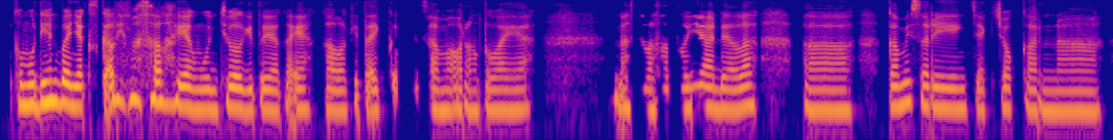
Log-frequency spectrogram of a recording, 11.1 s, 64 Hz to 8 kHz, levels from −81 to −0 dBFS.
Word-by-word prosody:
kemudian 220 +2 +6
banyak 210 -3 +6
sekali 255 -3 +3
masalah 240 -3 +4
yang 200 -3 +5
muncul 185 +2 +2
gitu 180 +1 -2
ya, 175 -1 +1
Kak, - - -1
ya, 185 0 +1 0.2
kalau 180 -1 -1
kita - - -3
ikut 180 0 -8 0.2
sama 180 - -2
orang 180 -2 -3
tua 180 -1 -3
ya. 185 +1 -3 0.9
Nah, 205 -6 -2
salah 185 -1 -6
satunya 195 +2 -2
adalah, 190 +3 0 0.5
eee, 180 -1 -2 0.4
kami 205 +3 +1
sering 195 -3 0
cekcok 185 +2 -6
karena 175 -1 -4
185 Hz, 140 wpm, -23 LUFS, 180-205 Hz, 0.9 s, kemudian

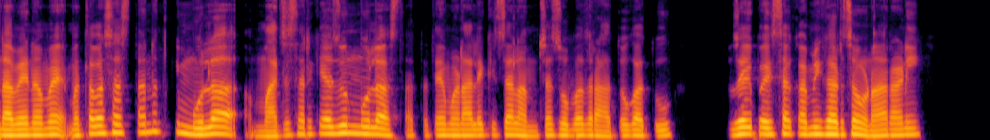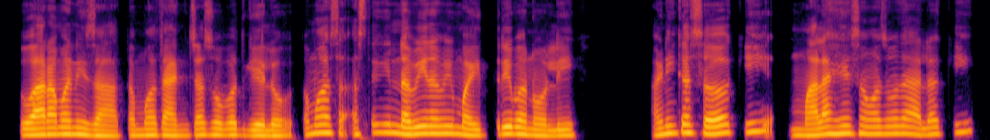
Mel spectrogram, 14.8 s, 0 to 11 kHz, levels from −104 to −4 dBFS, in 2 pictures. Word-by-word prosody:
नवे-नवे 135 +2 +3
मतलब 135 +7 0
असं 180 +2 0
असतं 190 +1 -3
ना 215 - -2
की 195 - -4
मुलं 160 -1 +3 0.2
माझ्यासारखी 140 +8 -3
अजून 180 +2 +3
मुलं 155 -4 +3
असतात. 125 -1 -7
तर - - -11
ते 135 - 0
म्हणाले, 130 0 +1
की 135 - -11
"चल 140 +1 -1
आमच्यासोबत 130 +2 -2
राहतो 120 0 -3
का 130 - +2
तू? 125 +1 -5
तुझाही 145 +3 -2
पैसा 155 +1 0
कमी 155 0 +2
खर्च 155 0 +3
होणार 130 -3 +2
आणि 140 +2 0 0.7
तू 140 - 0
आरामाने 155 0 +3
जा." 125 -3 +1
तर 130 - -3
मग 135 +1 0
त्यांच्यासोबत 140 +2 -1
गेलो. 125 -1 +1
तर - - -5
मग 185 +2 +2
असं 190 - -4
असतं, 155 +5 -6
की 195 - -2
नवी-नवी 175 0 +3
मैत्री 145 +1 0
बनवली. 130 -5 +1 0.6
आणि 155 +5 0
कसं 180 -2 +3
की 215 +3 -3 0.3
मला 135 +4 +3
हे 170 +2 +1
समजमध्ये 170 0 -1
आलं, 155 +1 -1
की 195 +6 -9
150 Hz, 200 wpm, -23 LUFS, 130-165 Hz, 0.7 s, नवे-नवे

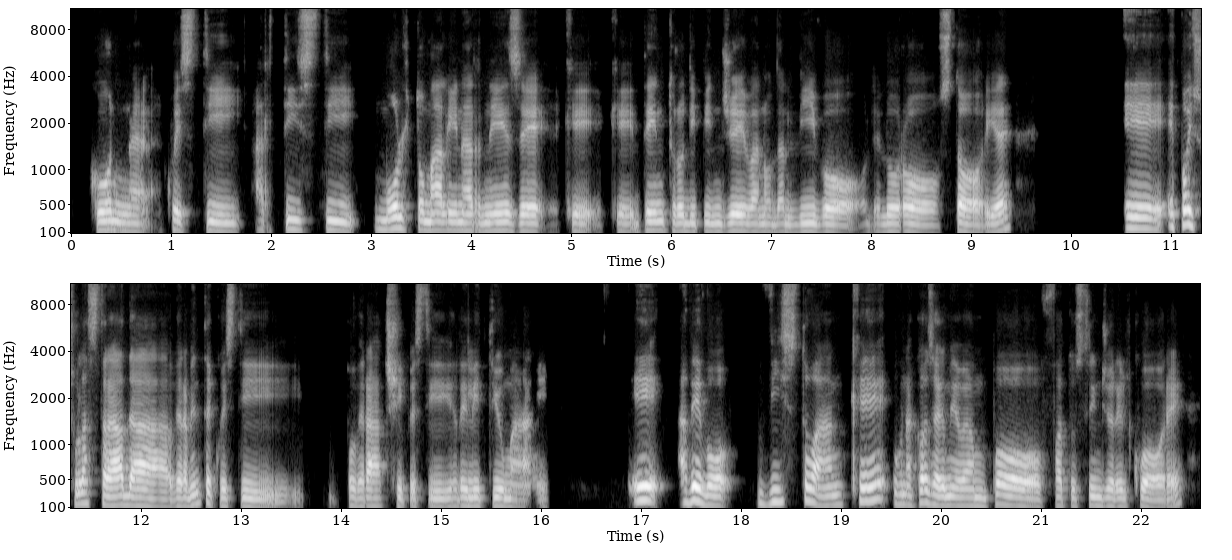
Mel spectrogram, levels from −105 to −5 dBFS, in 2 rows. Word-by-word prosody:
con 125 -3 +1 0.2
questi 120 - -3
artisti 245 - -4 0.2
molto 150 0 +1
male 125 0 +1
in 125 - 0
arnese 120 -1 0
che - - -6
che 115 -1 -7
dentro 130 -2 0
dipingevano 115 -1 -1
dal 110 0 -6
vivo 110 -2 -1
le 115 - -11
loro 110 -2 +1
storie - - +1 1.1
e 155 -2 +3
e 180 - -3
poi 210 +2 +5
sulla 155 -4 -1
strada 125 -7 +4
veramente 140 +7 -1
questi 115 -6 -5 0.4
poveracci, 120 -1 -1
questi 115 0 -5
relitti 120 0 -2
umani, 115 -3 -3 0.8
e 405 0 +5
avevo 445 +4 +4 0.2
visto 180 +4 -2
anche 155 - 0
una 145 -3 -5
cosa 170 -4 +2
che 130 - +4
mi 130 0 0
aveva 125 0 0
un 120 -1 -5
po' 125 -6 +3
fatto 125 -1 -7
stringere 120 -1 -3
il 115 -1 -6
cuore: 105 0 0
125 Hz, 110 wpm, -23 LUFS, 115-145 Hz, 1.1 s, poi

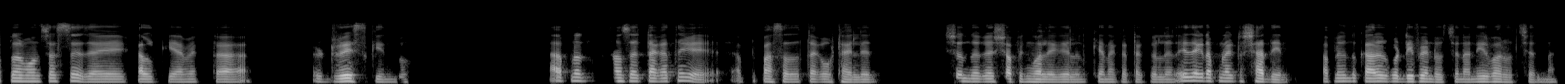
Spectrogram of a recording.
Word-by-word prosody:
আপনার 150 -1 +3
মন 140 - +3
চাচ্ছে 150 +2 0
যে 125 - +2 0.4
কালকে 125 -1 0
আমি 120 +1 -4
একটা 120 - -7 1.1
ড্রেস 145 +2 +7
কিনবো। 115 -2 -7 1.6
আপনার 165 - 0 0.3
সঞ্চয়ের 155 -1 +2
টাকা 145 0 +4
থেকে 170 -7 +2 0.4
আপনি - - -16
৫০০০ 120 -1 -1
উঠাইলেন। 115 -1 -1 0.8
সুন্দর 140 -3 +1
করে 130 0 +2
শপিং 130 -1 +1
মলে 120 -1 +3
গেলেন, 115 0 -1
কেনাকাটা 115 -1 -4
করলেন। 115 -1 -4
এই 170 - +5
জায়গাটা 165 -2 +5
আপনার 150 -2 0
একটা 145 -1 -8
স্বাধীন। 120 -6 +3 0.4
আপনারা 145 +2 -1
কিন্তু 145 0 -4
কারো 140 0 +8
উপর 140 +1 +1
ডিপেন্ড 135 -1 +3
হচ্ছেন 115 +2 -6
না, 115 - 0
নির্ভর 130 -1 +2
হচ্ছেন 110 0 -8
না। - - -8
130 Hz, 145 wpm, -26 LUFS, 115-145 Hz, 1.6 s, কারো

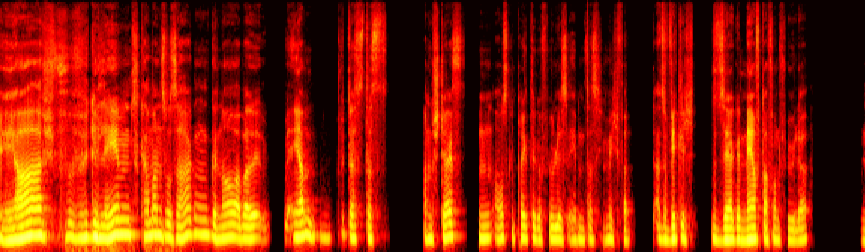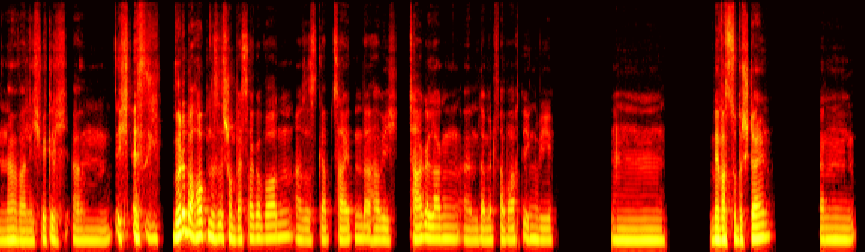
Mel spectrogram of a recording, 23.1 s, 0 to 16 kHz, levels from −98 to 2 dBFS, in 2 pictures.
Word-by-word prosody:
Ja, 140 +7 +7
ich 165 - +2
f 155 -2 0
gelähmt, 175 +5 +5
kann 160 -3 +1
man 180 0 +4
so 155 -2 +1
sagen, 175 +6 0
genau, 145 0 +2
aber, 140 +1 +3
äh, 130 -2 -13 0.2
eher, 155 +1 +2
hm, 155 -4 -3 0.2
dass 145 -2 -2
das 140 +3 -4 0.5
am 135 -1 0
stärksten 150 0 -2
ausgeprägte 140 0 -4
Gefühl 135 +1 -2
ist 130 -1 -3
eben, 125 -1 -7
dass 125 -1 -8
ich - - -20
mich, 130 -1 -6
verd 120 0 -10 0.3
also 130 -2 -4
wirklich 135 +1 -1 0.2
sehr 130 0 +3
genervt 130 +1 +3
davon 130 0 -3
fühle, 120 +2 -5 0.7
ne, 120 +1 -2
weil 115 0 -3
ich 110 -1 -8
wirklich 130 -3 -4
ähm, 120 0 -6
ich - - -3
es 145 -4 +2
ich 140 -2 -5 0.2
würde 170 +8 +9
behaupten, 170 -3 +5
es 145 - +1
ist 150 -1 +1
schon 145 -4 +1
besser 130 +3 -2
geworden. 145 +3 -2
Also, 125 -3 -6
es 120 0 -10
gab 125 0 -8
Zeiten, 125 +3 -3
da 120 - -3
habe 125 0 -2
ich 120 -1 -9
tagelang, 135 -1 -1
ähm, 120 -1 -6
damit 125 0 -4
verbracht, 125 +2 -5
irgendwie, 130 -3 -4 0.8
hm, 120 0 -2 0.6
mir 130 0 +5
was 125 0 +5
zu 135 - 0
bestellen. 145 +5 +2 0.6
Dann 130 +1 -3
135 Hz, 165 wpm, -23 LUFS, 125-150 Hz, 0.8 s, würde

